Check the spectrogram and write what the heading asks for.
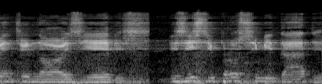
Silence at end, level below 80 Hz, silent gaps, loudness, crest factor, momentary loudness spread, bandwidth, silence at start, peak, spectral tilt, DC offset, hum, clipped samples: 0 s; -44 dBFS; none; -17 LUFS; 20 dB; 7 LU; 14.5 kHz; 0 s; 0 dBFS; -1.5 dB/octave; under 0.1%; none; under 0.1%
